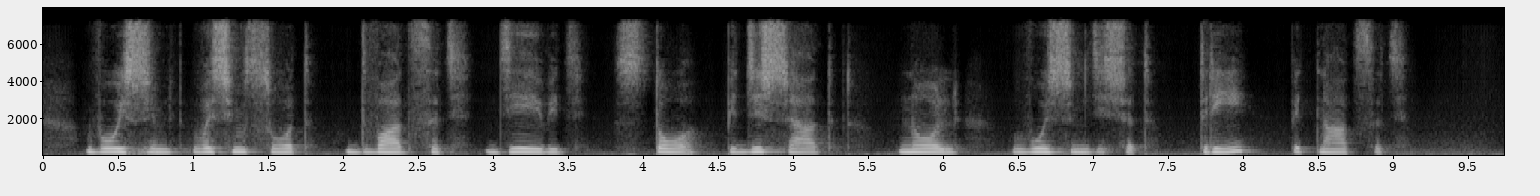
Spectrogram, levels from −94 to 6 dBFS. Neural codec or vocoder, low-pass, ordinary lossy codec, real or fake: codec, 16 kHz, 0.5 kbps, X-Codec, WavLM features, trained on Multilingual LibriSpeech; 7.2 kHz; MP3, 64 kbps; fake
